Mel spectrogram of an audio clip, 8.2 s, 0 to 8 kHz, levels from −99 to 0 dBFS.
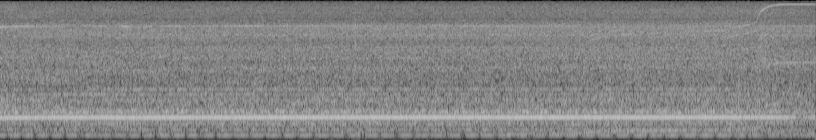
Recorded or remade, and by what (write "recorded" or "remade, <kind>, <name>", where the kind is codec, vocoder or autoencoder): recorded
